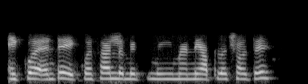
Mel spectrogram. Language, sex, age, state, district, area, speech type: Telugu, female, 18-30, Telangana, Medak, urban, conversation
